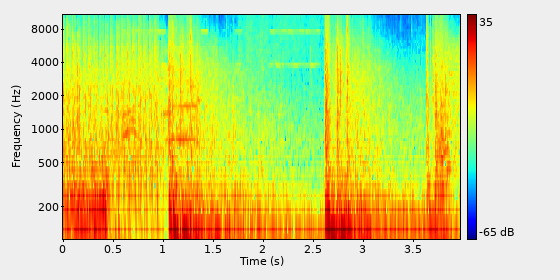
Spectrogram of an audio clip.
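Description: Loud rifle shots boom in bursts.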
